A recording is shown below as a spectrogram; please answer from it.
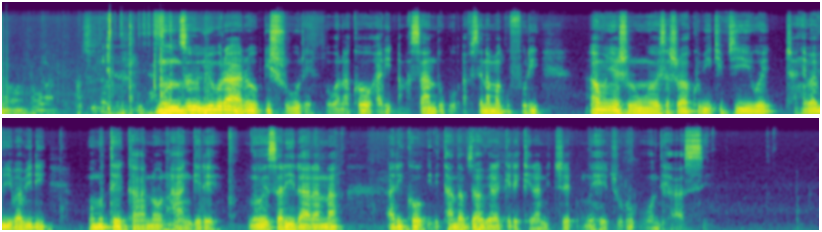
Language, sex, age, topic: Rundi, male, 25-35, education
